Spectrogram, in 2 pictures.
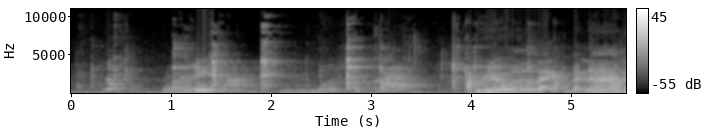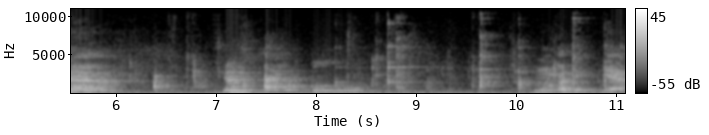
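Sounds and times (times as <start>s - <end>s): spoons clinking on ceramic bowls: 0.0s - 5.0s, 8.2s - 11.0s.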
